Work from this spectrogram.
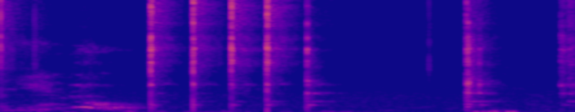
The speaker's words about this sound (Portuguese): Isso é um isqueiro? Você anda fumando?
